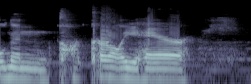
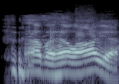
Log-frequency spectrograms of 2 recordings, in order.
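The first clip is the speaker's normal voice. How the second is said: matey put-on Australian accent, pitched up; 6 semitones higher than usual. The speaker greets another person, switching into an Australian accent.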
